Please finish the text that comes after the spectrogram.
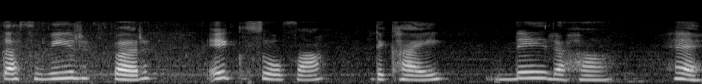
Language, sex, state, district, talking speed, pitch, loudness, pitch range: Hindi, female, Madhya Pradesh, Dhar, 70 wpm, 240 Hz, -19 LUFS, 225-265 Hz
